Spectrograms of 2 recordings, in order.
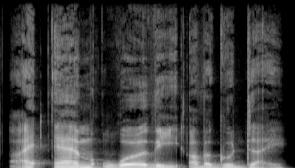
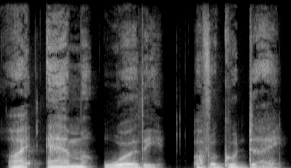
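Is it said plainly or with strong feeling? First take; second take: strong feeling; plainly. First: It is said with strong, heartfelt feeling. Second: It is said plainly, without much feeling.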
